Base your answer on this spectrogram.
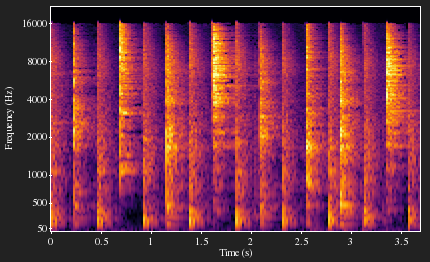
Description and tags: IMPROV PERCS 141 2 BARS 130 BPM
Sources were placed on the studio floor and played with two regular drumsticks. A central AKG C414 in omni config through NPNG preamp was the closest mic. Two Josephson C617s through Millennia Media preamps captured the room ambience. Sources included water bottles, large vacuum cleaner pipes, wood offcuts, food containers and various other objects which were never meant to be used like this. All sources were recorded into Pro Tools through Frontier Design Group converters and large amounts of Beat Detective were employed to make something decent out of our terrible playing. Final processing was carried out in Cool Edit Pro. Recorded by Brady Leduc and myself at Pulsworks Audio Arts.
acoustic, funky, drum-loop, music, bottle, beats, hoover, ambient, food, cleaner, hard, breakbeat, groovy, loops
